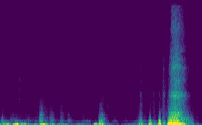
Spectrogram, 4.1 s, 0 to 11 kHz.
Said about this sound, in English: You hear that big fucking dog just rubbing on the mic? She just wants to sit in my lap, and she just weighs 5 pounds more than I do, so it's kind of difficult.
